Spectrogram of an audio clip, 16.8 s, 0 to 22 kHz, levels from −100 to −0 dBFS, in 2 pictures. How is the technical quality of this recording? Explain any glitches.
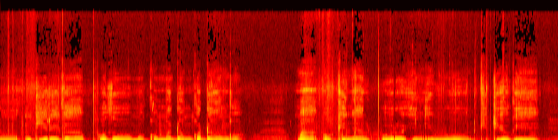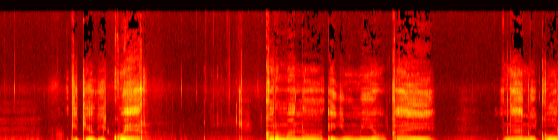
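No glitches or technical faults can be heard here.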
